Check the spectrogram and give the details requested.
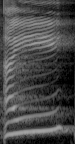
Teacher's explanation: Yuridullahu ay ada idgham bi gunnah karena nun sukun menghadapi huruf ya, maka bunyi nun masuk ke ya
